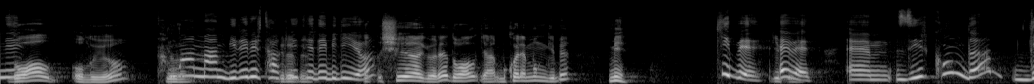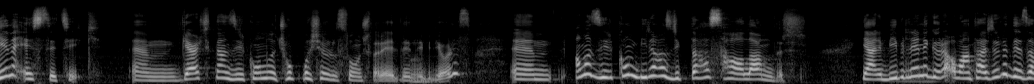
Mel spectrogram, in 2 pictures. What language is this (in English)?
Turkish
